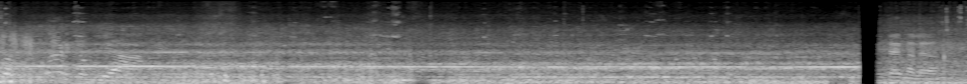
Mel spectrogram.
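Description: A crowded passenger train in Mumbai rumbles loudly and continuously, with a steady mechanical hum and the murmur of a crowd of voices inside the carriage.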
